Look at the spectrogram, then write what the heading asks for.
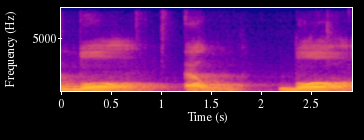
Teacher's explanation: letaknya di tepi lidah ditempel ke gigi geraham atas enggak boleh kita nyimpan huruf Dod di bagian ujung lidah kita Dal yang ditebalkan jadinya do do salah yang benar do do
